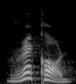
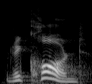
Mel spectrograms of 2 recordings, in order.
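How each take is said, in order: First: The stress is on the first syllable. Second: The stress is on the second syllable. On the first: It is used as a noun. "Stress on the first syllable as a noun" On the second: It is used as a verb. "Stress on the second syllable, used as a verb"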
